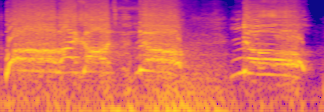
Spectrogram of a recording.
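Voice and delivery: high panicked shrieks at full volume; terrified scream. Real, not acted. Gamer shrieking at the monster, terrified scream. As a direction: scream in real terror as the monster appears.

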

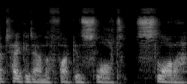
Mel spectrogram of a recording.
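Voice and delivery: soft, low mock Australian accent; hammed-up Australian impression; bad Australian accent. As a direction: mimic an Australian, low and quiet. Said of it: "Worst accent ever".

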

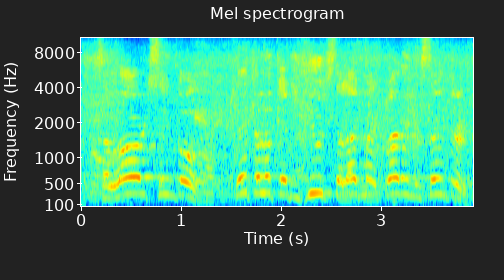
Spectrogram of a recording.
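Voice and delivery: normal talking voice

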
